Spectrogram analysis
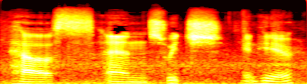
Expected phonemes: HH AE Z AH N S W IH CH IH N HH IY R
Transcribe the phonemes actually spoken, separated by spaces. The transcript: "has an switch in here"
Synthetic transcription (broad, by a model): HH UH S AH N S W IH CH IH N HH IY R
